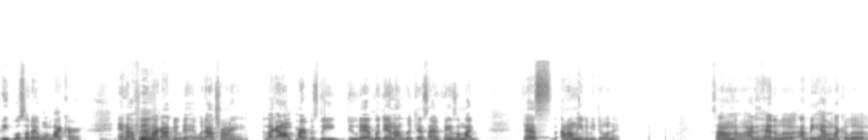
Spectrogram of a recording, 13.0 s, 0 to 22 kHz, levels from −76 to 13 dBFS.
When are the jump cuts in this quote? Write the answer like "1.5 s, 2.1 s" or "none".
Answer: none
